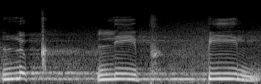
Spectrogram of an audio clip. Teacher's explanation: air is blocked at the center and escapes through the sides by producing the sound L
